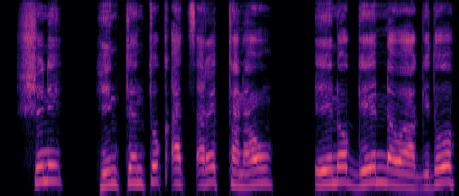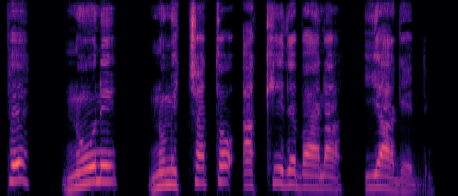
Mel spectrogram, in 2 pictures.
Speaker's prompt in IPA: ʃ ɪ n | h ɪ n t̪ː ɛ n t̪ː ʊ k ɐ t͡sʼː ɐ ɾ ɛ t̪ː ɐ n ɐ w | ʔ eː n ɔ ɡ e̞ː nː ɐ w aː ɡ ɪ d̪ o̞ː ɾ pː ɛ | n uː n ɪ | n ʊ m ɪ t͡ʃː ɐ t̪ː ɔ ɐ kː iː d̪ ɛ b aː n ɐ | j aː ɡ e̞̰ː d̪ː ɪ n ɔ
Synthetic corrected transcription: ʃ ɪ n | h ɪ n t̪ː ɛ n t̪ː ʊ kʼ ɐ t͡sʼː ɐ ɾ ɛ t̪ː ɐ n ɐ w | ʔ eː n ɔ ɡ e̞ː nː ɐ w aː ɡ ɪ d̪ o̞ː pː ɛ | n uː n ɪ | n ʊ m ɪ t͡ʃː ɐ t̪ː ɔ ɐ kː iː d̪ ɛ b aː n ɐ | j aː ɡ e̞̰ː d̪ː ɪ n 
